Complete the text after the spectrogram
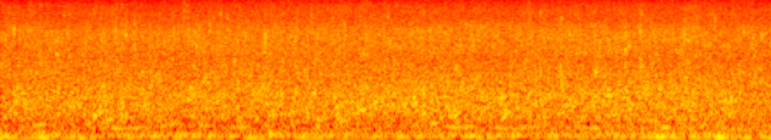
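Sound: flowing river water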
